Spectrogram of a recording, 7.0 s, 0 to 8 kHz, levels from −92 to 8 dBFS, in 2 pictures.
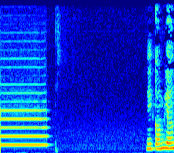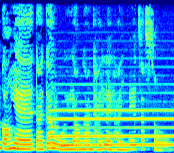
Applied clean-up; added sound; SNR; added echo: none; Wind instrument, woodwind instrument; 5 dB; none.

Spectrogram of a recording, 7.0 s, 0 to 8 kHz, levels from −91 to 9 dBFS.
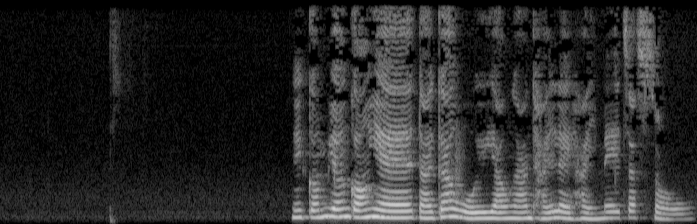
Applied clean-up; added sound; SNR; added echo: none; none; none; none.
